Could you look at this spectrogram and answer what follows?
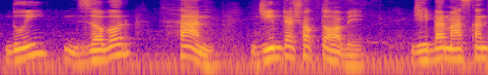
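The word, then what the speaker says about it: ثً: তান, থা দুই জবর থান। থাটা কি হবে? নরম হবে, থান। আমরা প্রথম ক্লাসগুলোতে যে মাখরাজের উচ্চারণগুলো শিখিয়েছি, এই ক্লাসগুলো ওখান থেকে ভালোভাবে দেখে নিতে হবে। থা দুই জবর থান।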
